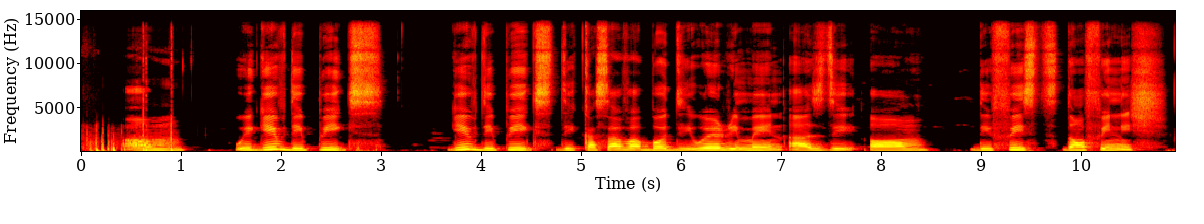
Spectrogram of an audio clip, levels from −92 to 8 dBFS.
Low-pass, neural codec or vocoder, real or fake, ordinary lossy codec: 14.4 kHz; none; real; none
